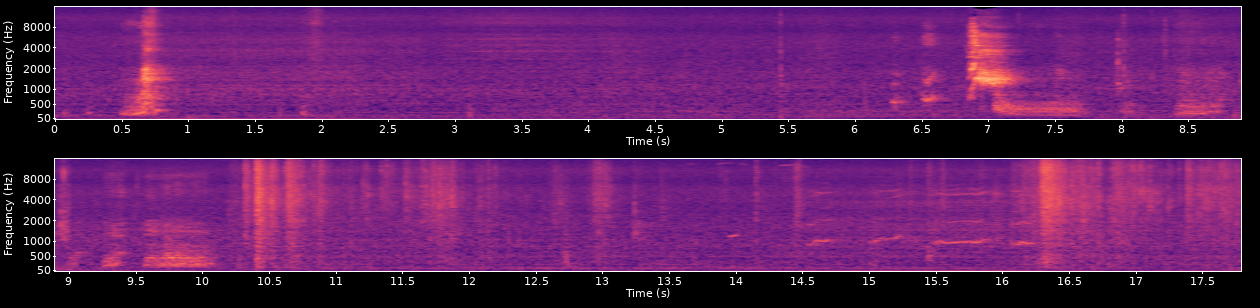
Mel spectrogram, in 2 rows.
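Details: 21-day-old Rottweiler puppies from a litter give a few sharp, high yelps amid soft rustling and shuffling.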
